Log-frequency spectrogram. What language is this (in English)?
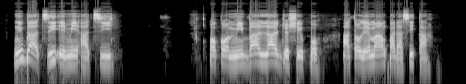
Yoruba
